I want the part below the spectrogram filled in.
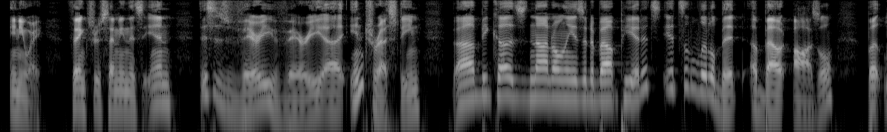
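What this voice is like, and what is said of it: American accent. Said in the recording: “in my clearly American voice”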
